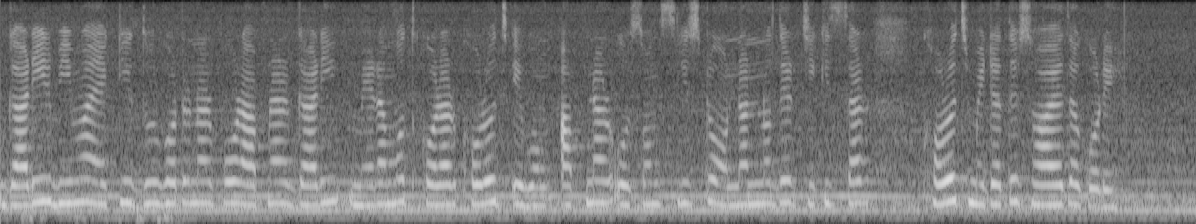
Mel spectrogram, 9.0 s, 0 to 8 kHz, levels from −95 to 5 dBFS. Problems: constant background noise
